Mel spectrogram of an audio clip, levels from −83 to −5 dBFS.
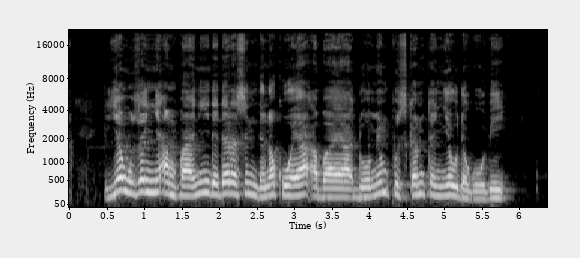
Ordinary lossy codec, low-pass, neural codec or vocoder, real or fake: none; none; vocoder, 48 kHz, 128 mel bands, Vocos; fake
